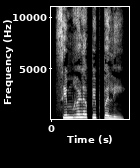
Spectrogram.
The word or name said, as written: ಸಿಂಹಳಪಿಪ್ಪಲಿ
